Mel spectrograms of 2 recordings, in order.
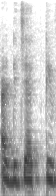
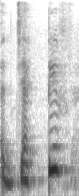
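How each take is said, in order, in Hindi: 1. d की आवाज़ साफ़ बोली जाती है। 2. d की आवाज़ नहीं बोली जाती है। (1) "एडजेक्टिव नहीं पढ़ते" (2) "इसका डी साइलेंट होता है, इसको पढ़ते हैं"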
